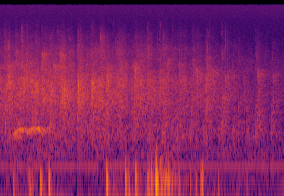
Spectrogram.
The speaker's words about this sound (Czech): děkuju holkám, zatleskejte jim, prosím, asi si můžete.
